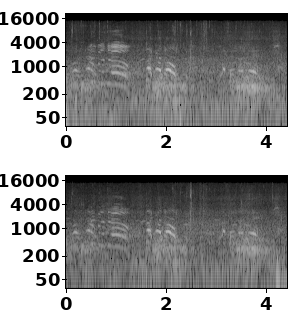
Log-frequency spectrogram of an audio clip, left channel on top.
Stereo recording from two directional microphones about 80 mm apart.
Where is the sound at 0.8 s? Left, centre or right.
Left.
